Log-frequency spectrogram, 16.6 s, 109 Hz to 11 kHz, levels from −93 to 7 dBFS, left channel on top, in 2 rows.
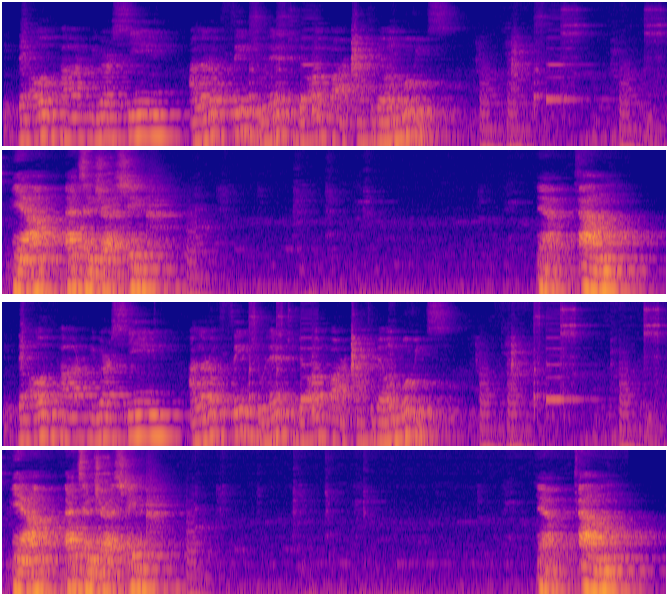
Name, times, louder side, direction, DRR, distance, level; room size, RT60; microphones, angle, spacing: voice 1, 0.2-2.1 2.3-5.5, right 1 dB, 85° right, -2 dB, 1.9 m, -35 dB
sound 1, 3.1-3.2 3.4-4.0 4.8-5.0 6.0-7.2 7.7-8.2 8.8-9.6 10.1-10.8, right 2 dB, 70° right, 1.9 m, -38 dB
voice 2, 8.4-8.8 9.1-10.1 15.0-15.2 15.5-15.9, right 1 dB, 50° right, -3 dB, 3.7 m, -24 dB
21.0 x 7.1 x 3.0 m, 1.4 s
head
